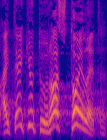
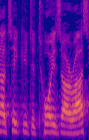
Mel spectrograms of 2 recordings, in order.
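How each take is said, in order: First: Put-on "Russ Toilet" in a higher, louder Russian-English accent; grandfather's broken English. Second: Said in the usual way. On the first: Preacher imitating grandfather's broken English, higher and louder. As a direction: mimic grandpa mangling "Toys R Us" as "Russ Toilet". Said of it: "he'd go". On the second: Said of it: "instead of saying".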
